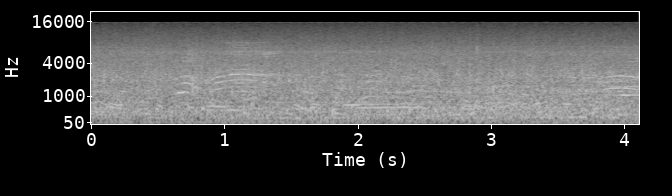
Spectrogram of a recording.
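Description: Steady rushing of flowing water from a natural hot spring, with faint voices in the background.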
